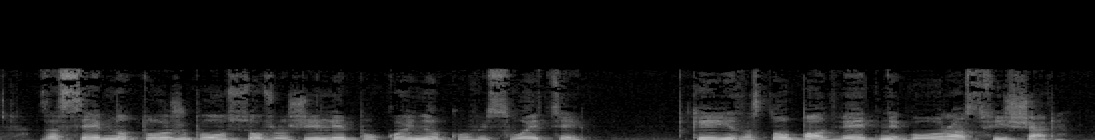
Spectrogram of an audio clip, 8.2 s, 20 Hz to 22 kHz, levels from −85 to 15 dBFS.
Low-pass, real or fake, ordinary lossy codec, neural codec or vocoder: 19.8 kHz; fake; MP3, 48 kbps; vocoder, 44.1 kHz, 128 mel bands, Pupu-Vocoder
